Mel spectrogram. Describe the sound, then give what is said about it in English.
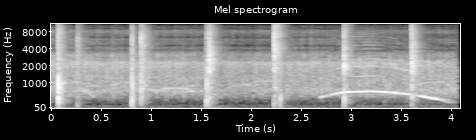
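A slow clap: sharp, loud handclaps spaced roughly two-thirds of a second apart, some doubled, with a brief rising-and-falling whoop or whistle near the end over a low background hum. “I'm going to do a slow clap.”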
